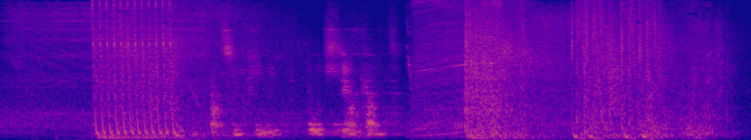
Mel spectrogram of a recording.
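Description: Gunfire bursts out in loud, rapid rattles.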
